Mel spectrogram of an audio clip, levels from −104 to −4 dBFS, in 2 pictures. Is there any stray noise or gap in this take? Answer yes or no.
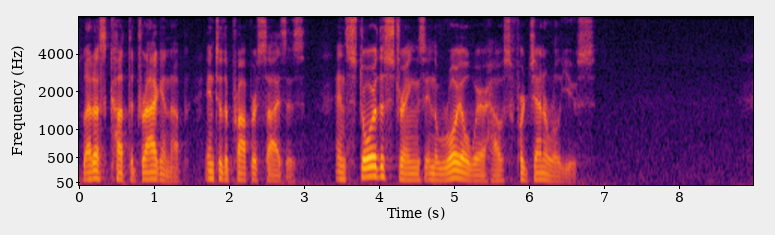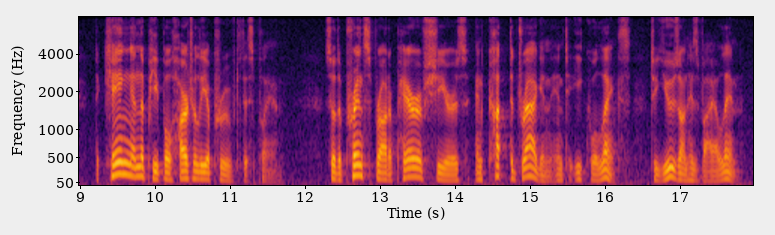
no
